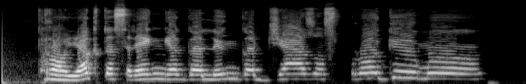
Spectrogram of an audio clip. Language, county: Lithuanian, Vilnius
